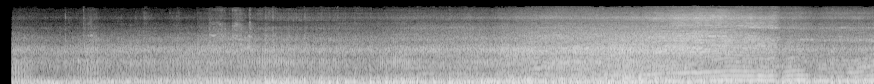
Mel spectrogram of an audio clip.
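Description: Dirt bike engine running close by. Its pitch climbs steadily over the last two seconds as it is revved up.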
